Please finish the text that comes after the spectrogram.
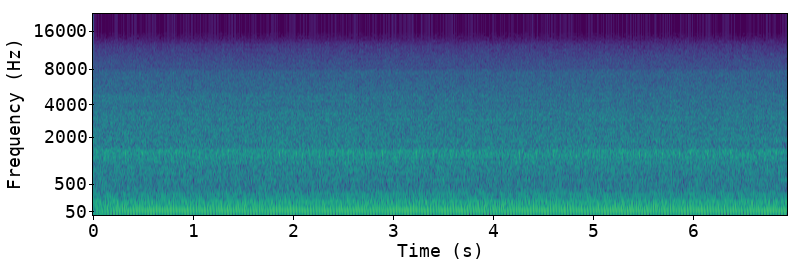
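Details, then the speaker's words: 2012 Ram 3500 6.7 Cummins after cylinder head replacement for a head gasket leak or possible cracked head, coolant refilled: deep, even diesel idle, steady low rumble, no knocks or misses, all cylinders firing evenly. Normal idle. "Not hearing any funny sounds. Sounds like it's hitting even on all cylinders. It's noisy in the way that a Cummins should be noisy."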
